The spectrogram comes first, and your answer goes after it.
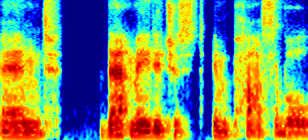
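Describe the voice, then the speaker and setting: Ordinary pitch variation with a slight Swiss accent, over a quiet background. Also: man. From Switzerland, village near Lucerne. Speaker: business professor. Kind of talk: podcast interview.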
